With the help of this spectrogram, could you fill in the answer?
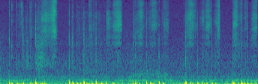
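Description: Fingertips and nails tap and scratch the sides of a small rectangular wooden box with visible grain, likely hollow, held in the hands. A quick, uneven series of low, dull knocks with almost no ring mixes with short, bright scratching swishes. The result is a soft, close, dry tapping and rubbing texture.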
